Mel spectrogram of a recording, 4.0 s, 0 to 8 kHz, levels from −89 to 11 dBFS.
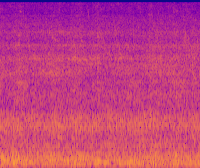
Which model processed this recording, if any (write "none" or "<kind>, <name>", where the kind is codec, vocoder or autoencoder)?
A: none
